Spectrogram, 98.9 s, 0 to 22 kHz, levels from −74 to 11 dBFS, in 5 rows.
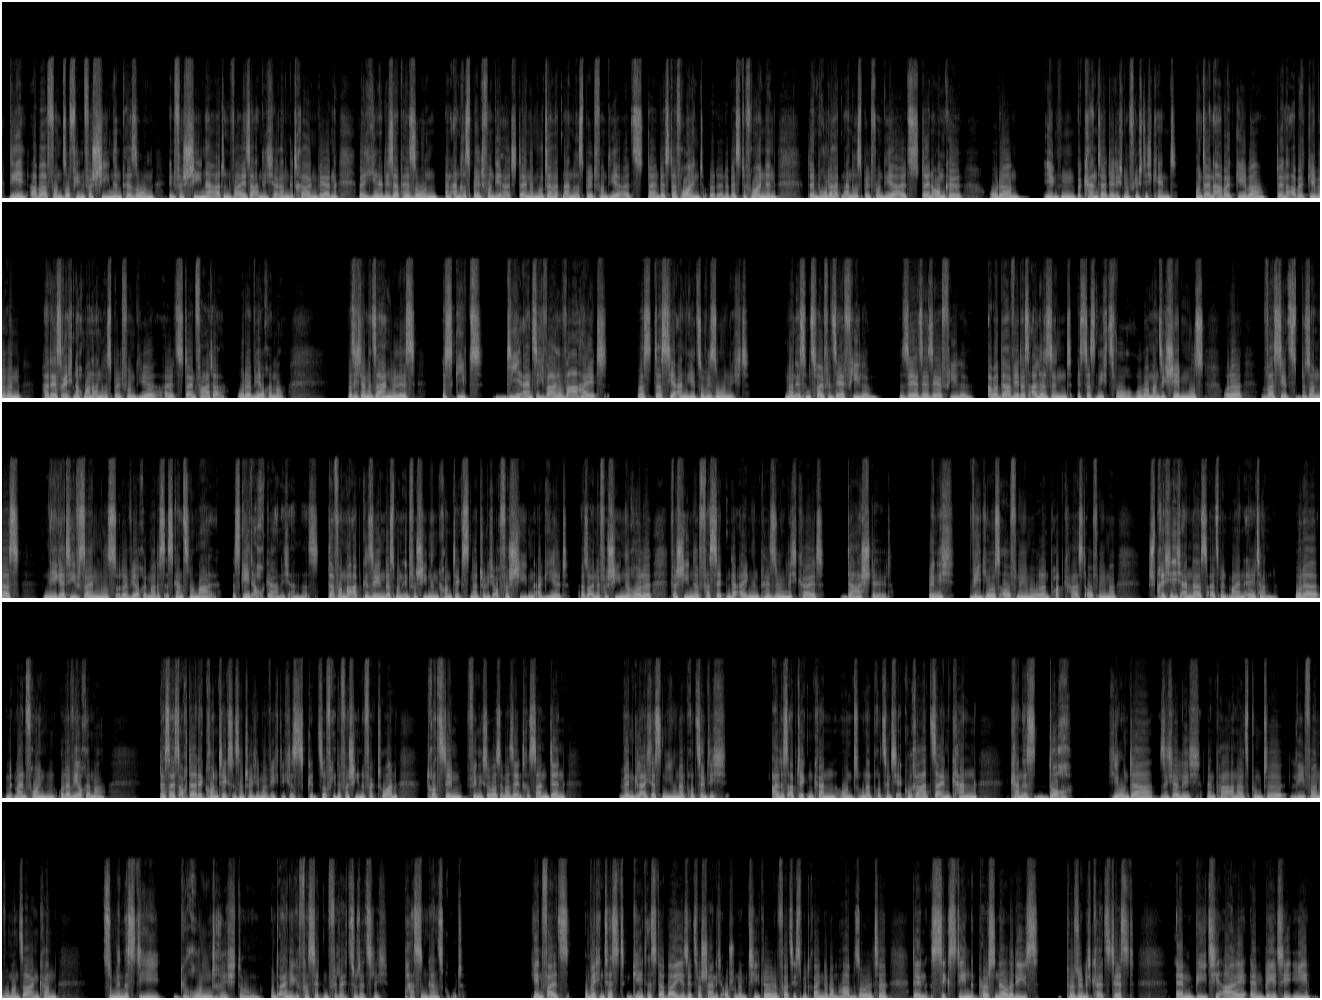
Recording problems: distortion; slight; 10 dB below the speech

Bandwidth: 15.5 kHz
